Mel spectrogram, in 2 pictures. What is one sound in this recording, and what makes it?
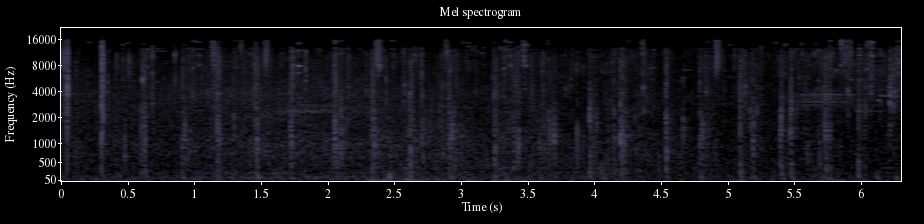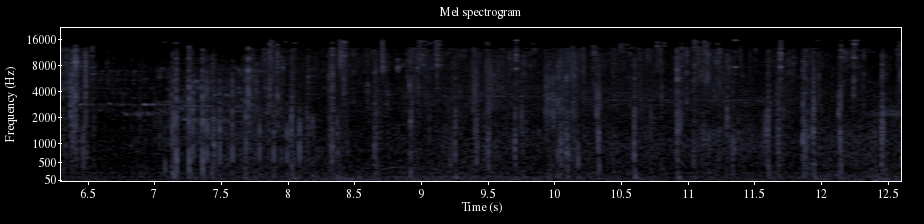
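Quick footsteps crunch on sand and gravel.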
